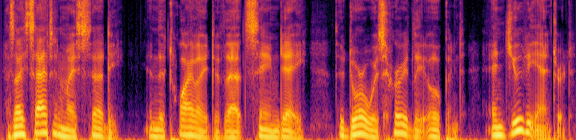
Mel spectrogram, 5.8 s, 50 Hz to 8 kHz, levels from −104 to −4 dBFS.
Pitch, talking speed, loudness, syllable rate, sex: 105 Hz, 220 wpm, -16 LUFS, 6.0 syllables/s, male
